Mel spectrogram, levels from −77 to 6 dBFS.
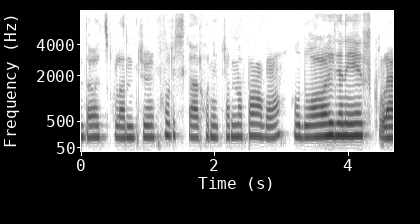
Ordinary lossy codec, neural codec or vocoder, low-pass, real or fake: none; codec, 16 kHz, 4 kbps, X-Codec, HuBERT features, trained on LibriSpeech; none; fake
